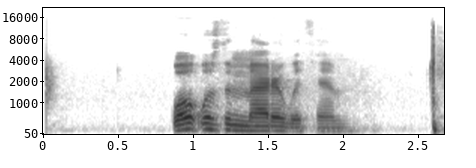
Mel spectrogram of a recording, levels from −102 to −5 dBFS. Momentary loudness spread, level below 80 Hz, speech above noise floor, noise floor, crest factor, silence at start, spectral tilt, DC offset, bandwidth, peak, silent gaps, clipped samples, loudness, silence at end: 15 LU; -76 dBFS; 52 dB; -83 dBFS; 22 dB; 0 s; -5 dB/octave; under 0.1%; 14 kHz; -14 dBFS; none; under 0.1%; -31 LUFS; 0 s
